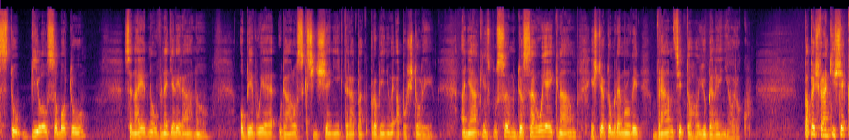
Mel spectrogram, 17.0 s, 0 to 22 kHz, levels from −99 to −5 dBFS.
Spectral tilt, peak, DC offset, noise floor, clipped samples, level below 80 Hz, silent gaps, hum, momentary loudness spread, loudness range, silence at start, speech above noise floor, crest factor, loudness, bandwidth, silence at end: -3.5 dB/octave; -2 dBFS; under 0.1%; -48 dBFS; under 0.1%; -54 dBFS; none; none; 12 LU; 4 LU; 0 s; 28 dB; 18 dB; -19 LUFS; 16.5 kHz; 0 s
